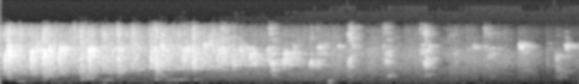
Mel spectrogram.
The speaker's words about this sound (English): Just please give them a round of applause.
